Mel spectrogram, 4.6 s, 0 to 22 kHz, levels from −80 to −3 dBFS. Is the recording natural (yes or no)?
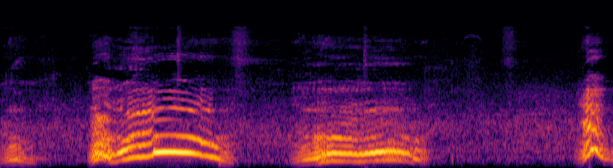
yes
